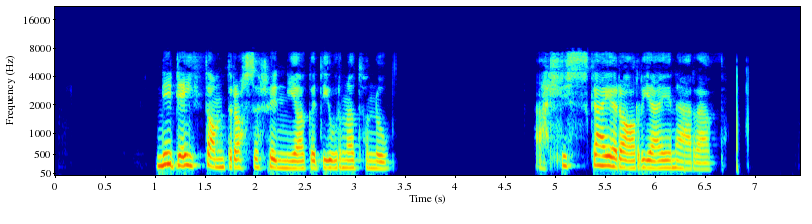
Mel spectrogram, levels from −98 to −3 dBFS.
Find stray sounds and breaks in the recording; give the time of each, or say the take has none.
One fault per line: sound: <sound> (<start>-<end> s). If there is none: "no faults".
no faults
